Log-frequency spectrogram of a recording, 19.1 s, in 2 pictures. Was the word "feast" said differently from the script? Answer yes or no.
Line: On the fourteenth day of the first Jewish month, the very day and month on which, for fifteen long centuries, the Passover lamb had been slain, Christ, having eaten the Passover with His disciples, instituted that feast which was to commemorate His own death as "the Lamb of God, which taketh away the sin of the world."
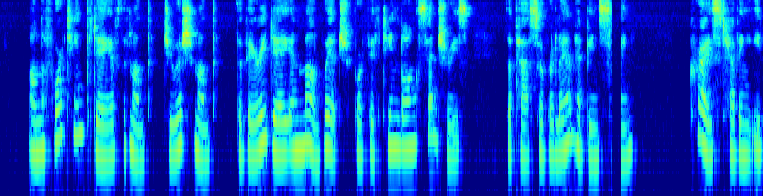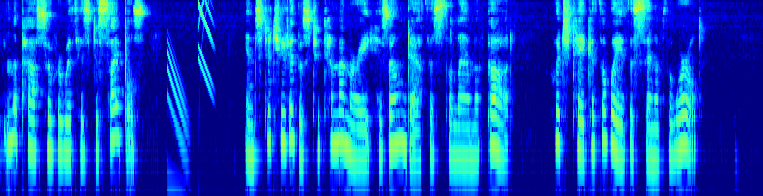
yes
